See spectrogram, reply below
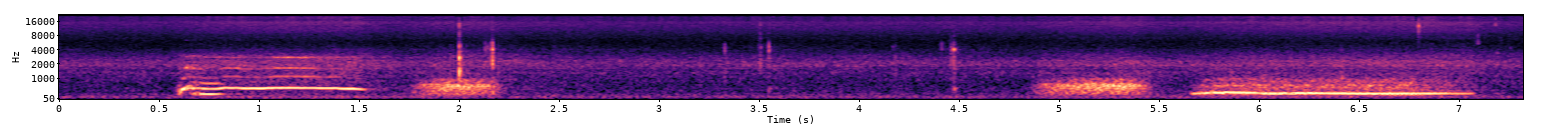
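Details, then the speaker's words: Simulated wheezing, as in asthma, played on a mannequin: breath sounds with a musical tone. "Wheezing as with asthma. It has sort of a musical tone."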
